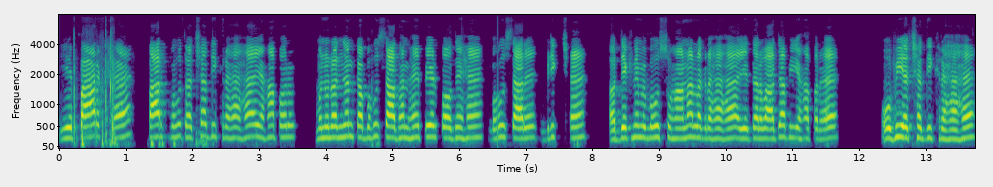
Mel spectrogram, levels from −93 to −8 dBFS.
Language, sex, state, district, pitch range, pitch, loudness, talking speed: Hindi, female, Chhattisgarh, Balrampur, 230-255 Hz, 245 Hz, -19 LUFS, 185 wpm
